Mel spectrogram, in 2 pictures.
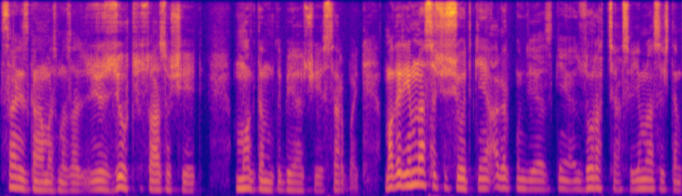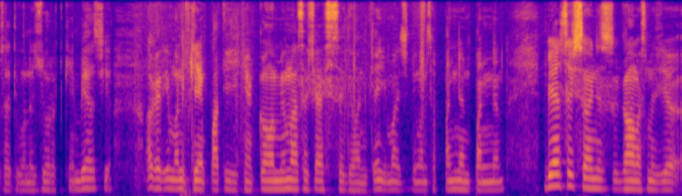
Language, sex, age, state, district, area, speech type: Kashmiri, male, 30-45, Jammu and Kashmir, Anantnag, rural, spontaneous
